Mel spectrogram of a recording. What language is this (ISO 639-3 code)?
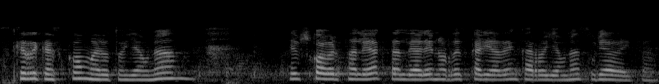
eus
